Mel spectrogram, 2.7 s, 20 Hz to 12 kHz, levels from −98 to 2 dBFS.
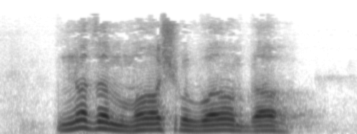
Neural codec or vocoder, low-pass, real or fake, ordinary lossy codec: codec, 16 kHz in and 24 kHz out, 0.6 kbps, FocalCodec, streaming, 2048 codes; 10.8 kHz; fake; MP3, 32 kbps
